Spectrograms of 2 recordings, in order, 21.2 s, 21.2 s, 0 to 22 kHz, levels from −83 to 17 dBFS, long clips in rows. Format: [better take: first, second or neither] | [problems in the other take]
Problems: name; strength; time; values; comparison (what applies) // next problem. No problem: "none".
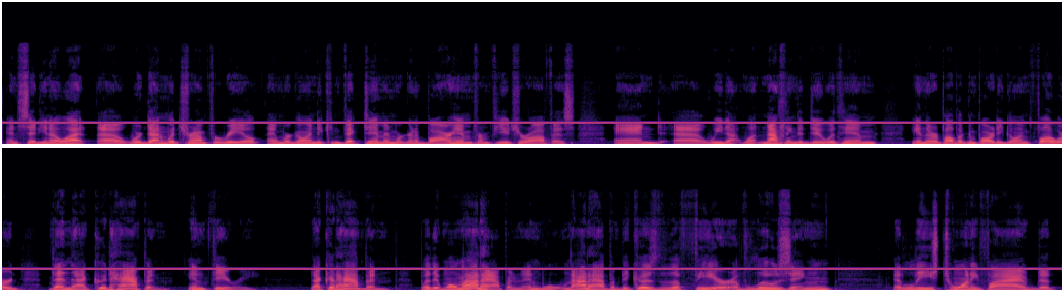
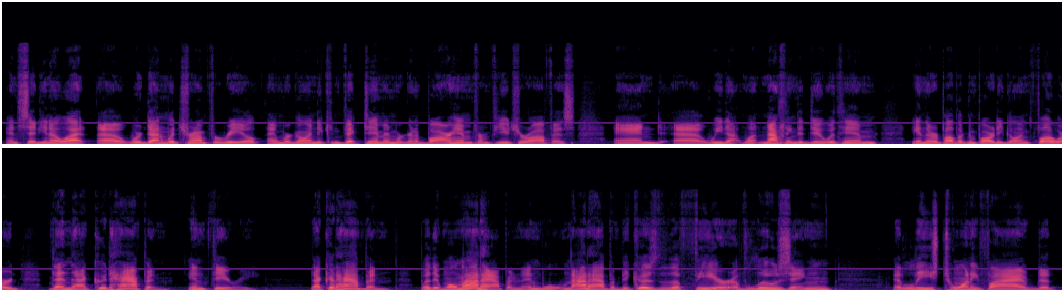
second | high-pitched whine; loud; throughout; 3.5 kHz, 8 dB below the speech; faint in the second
